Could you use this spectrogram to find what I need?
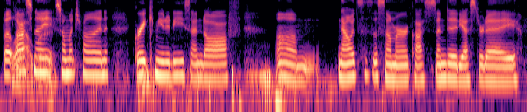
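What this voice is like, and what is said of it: Tired, drained voice. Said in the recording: “I'm so tired and drained. I don't know if you can hear it in my voice”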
